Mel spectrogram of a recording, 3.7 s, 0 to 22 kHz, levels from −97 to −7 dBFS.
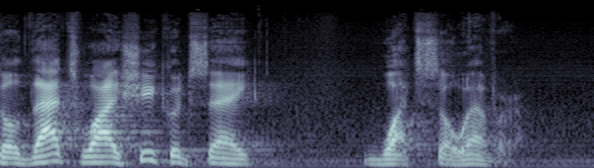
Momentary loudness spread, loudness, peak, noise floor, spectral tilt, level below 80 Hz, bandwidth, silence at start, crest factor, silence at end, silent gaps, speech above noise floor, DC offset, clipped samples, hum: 14 LU; -28 LUFS; -6 dBFS; -59 dBFS; -4 dB/octave; -64 dBFS; 16.5 kHz; 0 s; 24 dB; 0.5 s; none; 30 dB; under 0.1%; under 0.1%; 60 Hz at -55 dBFS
